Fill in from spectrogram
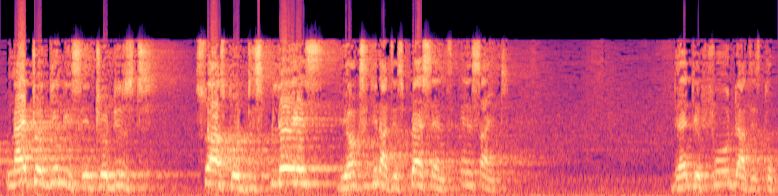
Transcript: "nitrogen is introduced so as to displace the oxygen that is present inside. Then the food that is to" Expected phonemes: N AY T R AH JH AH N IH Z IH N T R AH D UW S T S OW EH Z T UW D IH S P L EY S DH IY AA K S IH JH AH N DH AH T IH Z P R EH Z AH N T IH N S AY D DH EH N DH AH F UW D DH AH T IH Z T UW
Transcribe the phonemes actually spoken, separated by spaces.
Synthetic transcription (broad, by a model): N AY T R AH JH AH N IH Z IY N T R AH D UW S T S OW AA S T UW D IH S P L EY S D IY AA K S IH JH AH N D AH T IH S P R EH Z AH N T IH N S AY D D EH N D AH F UW D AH T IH S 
